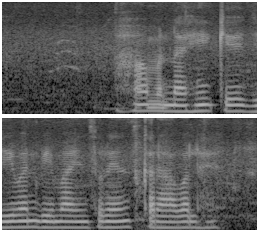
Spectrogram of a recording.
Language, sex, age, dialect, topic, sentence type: Magahi, male, 31-35, Central/Standard, banking, question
